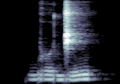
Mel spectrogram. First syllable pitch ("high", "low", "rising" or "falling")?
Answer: low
